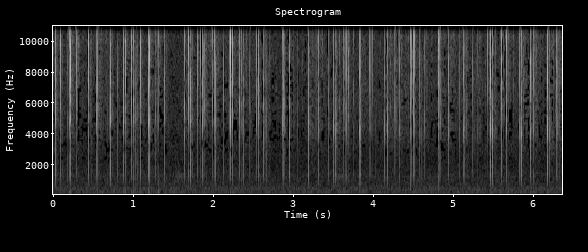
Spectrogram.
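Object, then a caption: Long acrylic fingernails. Long almond-shaped acrylic nails with solid glitter polish tap and scratch against each other in a quick, uneven stream of dozens of sharp, bright clicks. Each click stops almost instantly, and a faint steady hum sits underneath throughout.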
